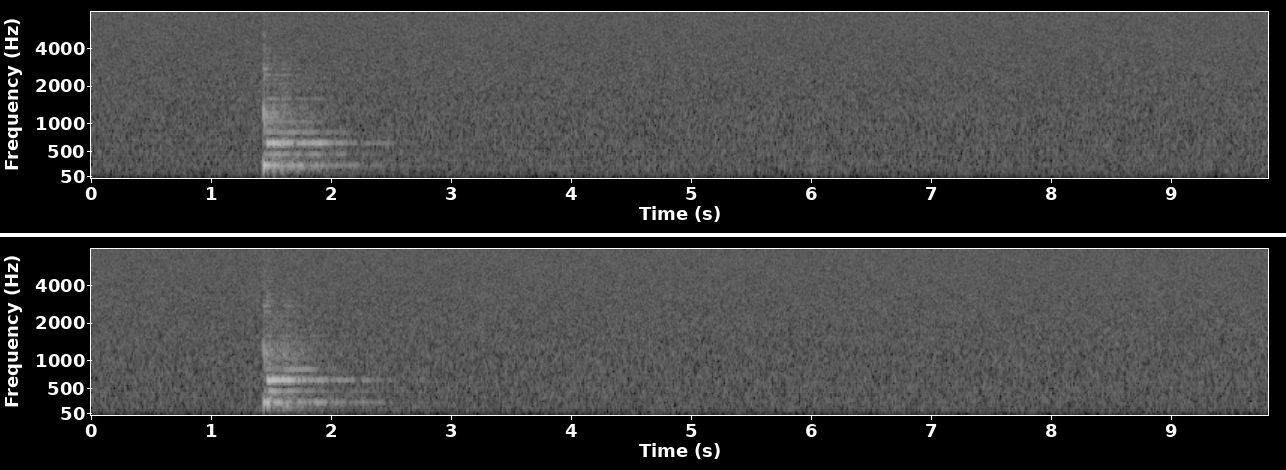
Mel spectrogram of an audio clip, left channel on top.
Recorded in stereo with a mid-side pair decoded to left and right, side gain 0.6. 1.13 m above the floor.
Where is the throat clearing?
I don't hear throat clearing.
